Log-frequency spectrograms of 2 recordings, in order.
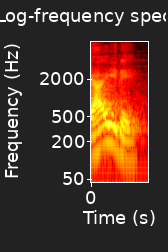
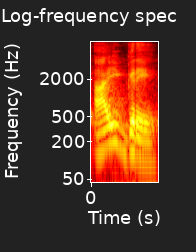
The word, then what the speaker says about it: aire: funciona con presión de aire no se dice aigre se dice aire Okay no me pronuncie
